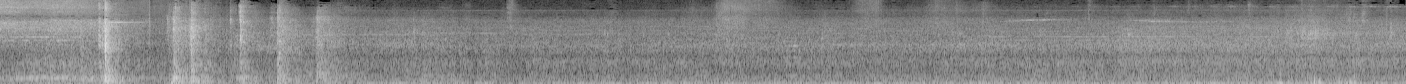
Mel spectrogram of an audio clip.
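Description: Train at a station platform with a low steady rumble, and a few sharp knocks in the first three seconds.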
